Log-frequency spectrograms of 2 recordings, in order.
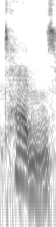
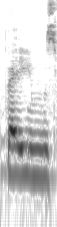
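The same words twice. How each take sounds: First: It begins with a plain t sound. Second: It begins with a th sound, as spelled. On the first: This is how the word is actually pronounced. The speaker calls it right. "not by how the word's actually pronounced" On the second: The speaker is going by the spelling. The speaker calls it wrong. "Like like foreigners saying Thames"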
